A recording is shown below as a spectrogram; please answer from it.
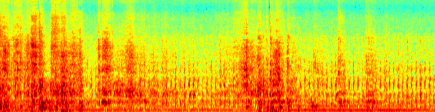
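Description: Scattered light scratching and rustling, heaviest in the first second and a half and again about four seconds in, over a faint steady low hum.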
